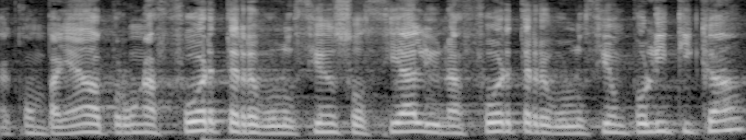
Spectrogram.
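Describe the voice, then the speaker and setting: A man's voice, high-pitched, with fairly even intonation. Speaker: economist. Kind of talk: lecture.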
